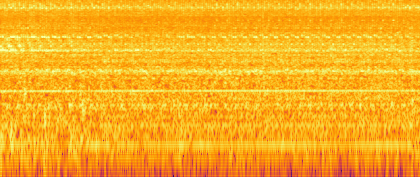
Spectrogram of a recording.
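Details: Ford Ranger diesel at its first start: loud, steady clatter at idle with an even tick and a constant whine that never changes, engine acoustic insulation off; a healthy idle.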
